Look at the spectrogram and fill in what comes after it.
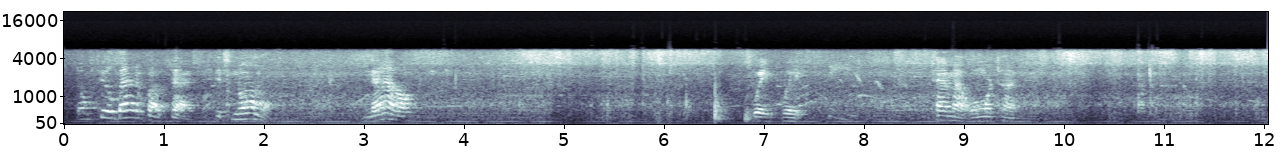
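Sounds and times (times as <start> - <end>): low electrical hum: 0.0 - 12.0
steady hiss: 0.0 - 12.0.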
